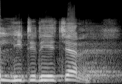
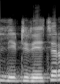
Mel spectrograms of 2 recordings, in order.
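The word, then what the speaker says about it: literature: मात्रा का उच्चारण और टी यू से हम पढ़ेंगे च टी से ट नहीं पढ़ेंगे च पढ़ेंगे आर ई से र उसे पढ़ेंगे लिटरेचर इसे क्या पढ़ेंगे प्यारे साथियों इसे लिटरेचर पढ़ेंगे लिटरेचर मतलब क्या बोल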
